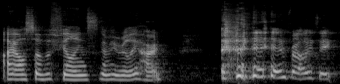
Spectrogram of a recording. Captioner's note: laughing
